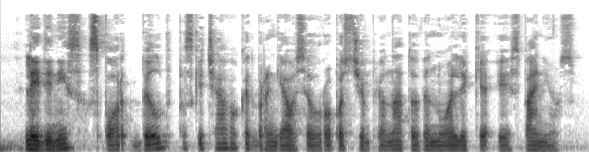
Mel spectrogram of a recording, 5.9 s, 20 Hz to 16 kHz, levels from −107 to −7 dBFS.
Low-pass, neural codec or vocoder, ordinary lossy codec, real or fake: 14.4 kHz; vocoder, 44.1 kHz, 128 mel bands every 256 samples, BigVGAN v2; MP3, 48 kbps; fake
